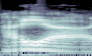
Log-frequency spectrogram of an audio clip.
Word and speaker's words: hyaluronic: Haya. Is it Yeah. Haya? Not Hya. Is it? Haya. Haya.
